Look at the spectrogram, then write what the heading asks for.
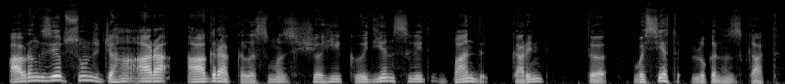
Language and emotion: Kashmiri, neutral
